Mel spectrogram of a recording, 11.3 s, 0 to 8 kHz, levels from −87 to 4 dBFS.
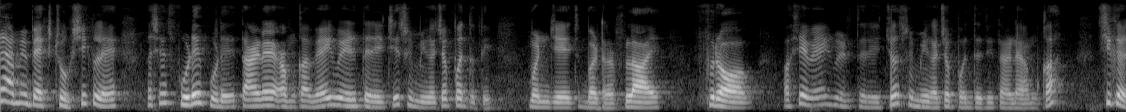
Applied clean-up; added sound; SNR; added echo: none; none; none; none.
